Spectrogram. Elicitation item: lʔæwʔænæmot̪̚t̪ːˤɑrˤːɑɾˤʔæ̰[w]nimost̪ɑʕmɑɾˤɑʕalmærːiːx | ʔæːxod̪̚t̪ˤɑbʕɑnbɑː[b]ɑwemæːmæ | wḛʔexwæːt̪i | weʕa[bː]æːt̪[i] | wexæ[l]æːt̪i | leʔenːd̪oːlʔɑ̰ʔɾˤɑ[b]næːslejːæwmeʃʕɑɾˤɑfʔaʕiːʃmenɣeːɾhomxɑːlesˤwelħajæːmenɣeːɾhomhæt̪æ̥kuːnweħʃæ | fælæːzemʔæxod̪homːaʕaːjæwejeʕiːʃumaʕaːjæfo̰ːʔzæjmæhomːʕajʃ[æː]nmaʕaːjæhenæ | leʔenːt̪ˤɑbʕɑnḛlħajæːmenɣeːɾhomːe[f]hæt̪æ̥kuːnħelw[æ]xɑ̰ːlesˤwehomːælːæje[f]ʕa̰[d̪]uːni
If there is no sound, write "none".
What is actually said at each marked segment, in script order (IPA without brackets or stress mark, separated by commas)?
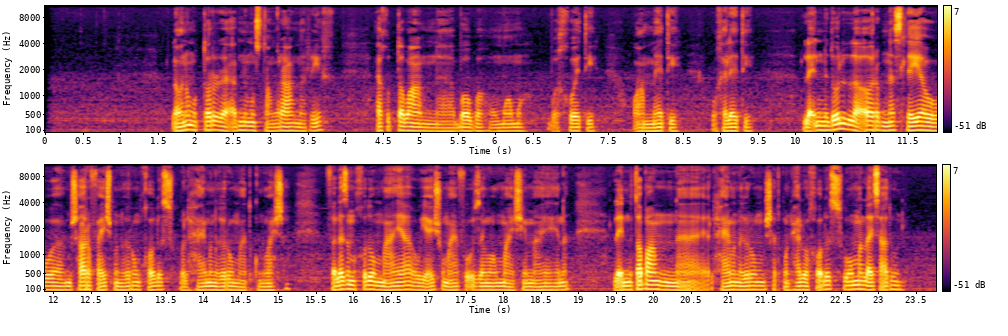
b, b, mː, i, l, b, iː, ʃ, æ, s, d̪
